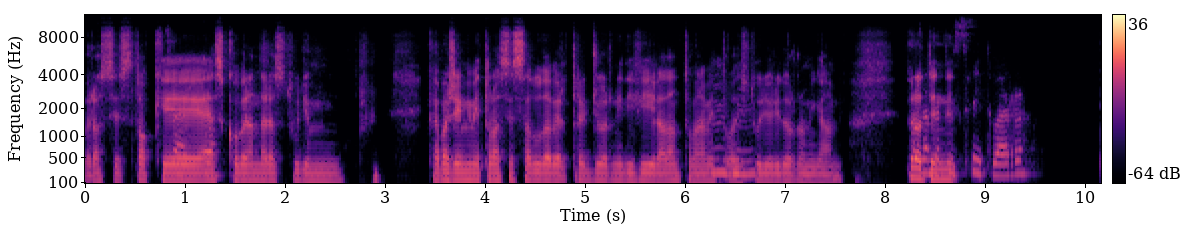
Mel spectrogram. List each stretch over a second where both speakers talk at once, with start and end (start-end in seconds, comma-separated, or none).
none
